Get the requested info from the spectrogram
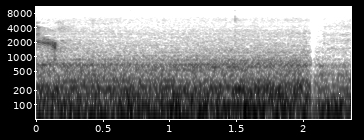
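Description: Steady low rumble of a van driving, heard inside the cabin.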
